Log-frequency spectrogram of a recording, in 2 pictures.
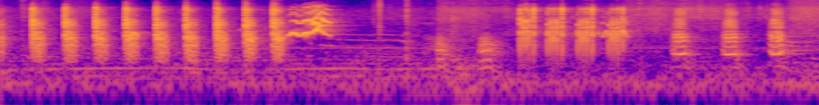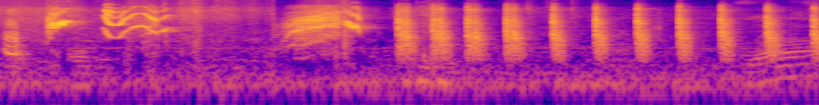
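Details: Javan myna filler song for training other mynas to call: long runs of rapid, evenly spaced sharp notes broken by wavering whistles and a harsh rasping burst, then more fast repeated ticking notes.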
